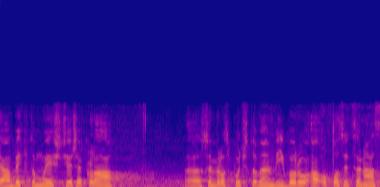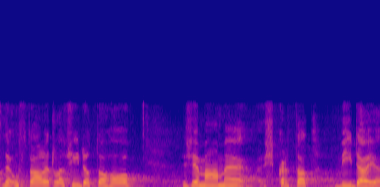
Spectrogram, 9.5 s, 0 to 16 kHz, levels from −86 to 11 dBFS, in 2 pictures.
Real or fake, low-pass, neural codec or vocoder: fake; 7.2 kHz; codec, 16 kHz, 4 kbps, X-Codec, HuBERT features, trained on LibriSpeech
